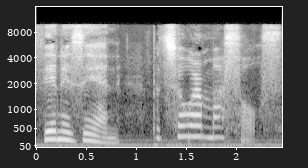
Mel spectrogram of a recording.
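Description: Audible room echo surrounds a woman speaking at a fairly slow pace. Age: 60s. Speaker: poet and psychotherapist podcaster. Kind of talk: podcast monologue with poetry reading.

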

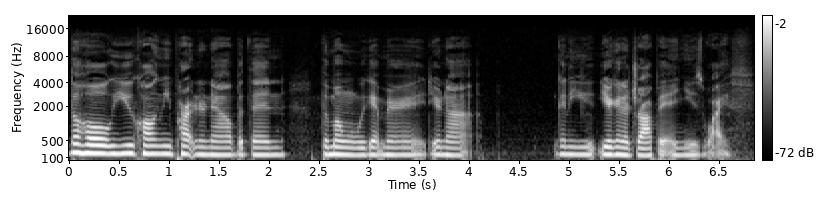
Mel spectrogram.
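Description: A woman with an American accent talks at a fairly quick pace in a very deep, low voice. Her intonation is monotone and flat, and the recording is very clean over a silent background. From Oakland, California. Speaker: podcast co-host, social worker. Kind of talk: casual chat.

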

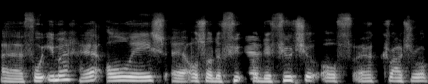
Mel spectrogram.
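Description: A voice with a dark, mellow tone and a Dutch accent uses ordinary pitch variation against a quiet background. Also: man. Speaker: podcast host, music journalist. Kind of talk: interview. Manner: halting.

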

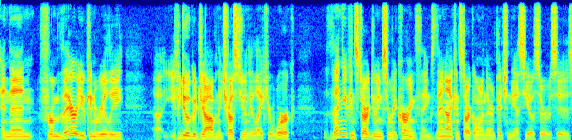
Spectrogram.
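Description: A man talks at a moderate pace in an upbeat tone. His pitch is medium, with ordinary variation. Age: 30s. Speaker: podcast host, marketing consultant. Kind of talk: casual solo podcast monologue. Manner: filler-heavy, hesitant.

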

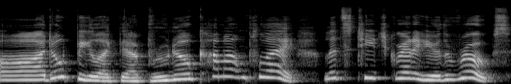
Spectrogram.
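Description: A put-on character voice at a fairly high pitch, with very wide pitch swings, against a quiet background. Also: female-sounding voice, moderate pace. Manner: cocky, excitable.

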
